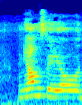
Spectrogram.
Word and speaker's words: 안녕하세요: You pronounce it like 안녕하세요. That's kind of the intonation that you need to do, right?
